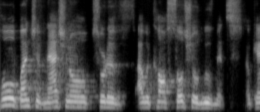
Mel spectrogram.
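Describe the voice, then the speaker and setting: A man's fairly high-pitched voice, with fairly even intonation and very even loudness. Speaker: real estate lawyer. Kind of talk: presentation on a video call. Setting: video call. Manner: fast.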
